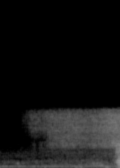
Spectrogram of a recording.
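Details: Steady airy hiss building over about a second, like a delivered breath: noise from the speaker's own mechanical ventilator, heard as they talk.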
